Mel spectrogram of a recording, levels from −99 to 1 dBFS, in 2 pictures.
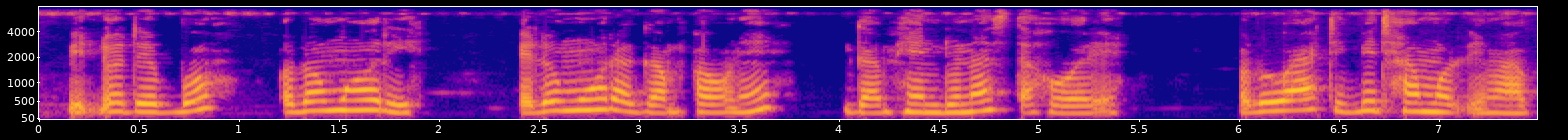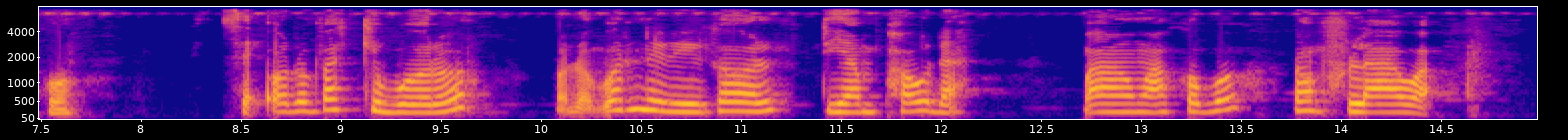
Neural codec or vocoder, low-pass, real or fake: none; 7.2 kHz; real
